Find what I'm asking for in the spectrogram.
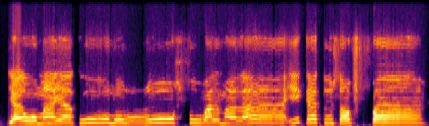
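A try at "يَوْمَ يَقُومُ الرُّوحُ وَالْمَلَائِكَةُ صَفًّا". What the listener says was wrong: Ya, tadi ketika membaca walnya agak nyangkut atau apa namanya yang gantung ya. Jadi wa-nya juga dibaca jelas. Yauma yaqumur ruhu wal mala.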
